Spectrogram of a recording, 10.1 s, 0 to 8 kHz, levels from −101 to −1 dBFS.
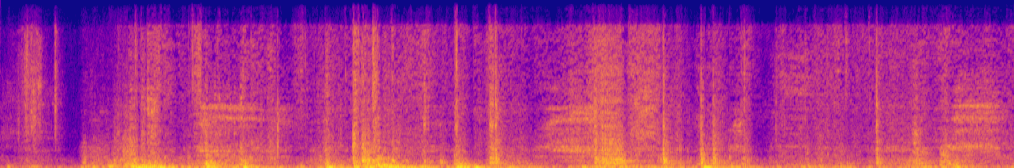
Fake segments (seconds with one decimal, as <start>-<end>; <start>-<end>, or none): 6.5-7.5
